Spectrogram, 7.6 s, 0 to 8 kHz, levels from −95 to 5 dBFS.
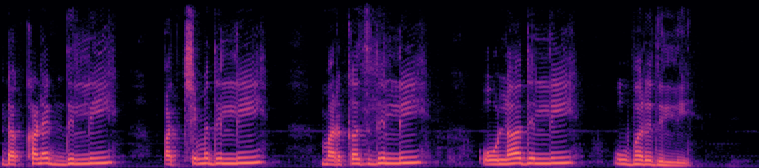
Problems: constant background noise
